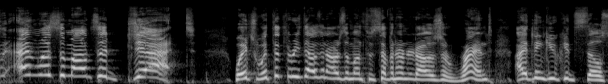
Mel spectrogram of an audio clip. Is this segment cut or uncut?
uncut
